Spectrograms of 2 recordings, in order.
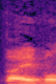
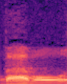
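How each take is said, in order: First: It is said in a non-American pronunciation. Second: It is said in an American pronunciation.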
